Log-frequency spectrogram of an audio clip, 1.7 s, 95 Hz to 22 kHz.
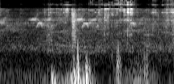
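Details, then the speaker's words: Ford F-150 door closing with a single solid thump and no creak after the door check arm was replaced, when tightening the 10 mm bolts alone had not stopped the creaking. "all you got to do is close the door. It feels like a million bucks. Feels like a damn Bentley. You don't even hear it."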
